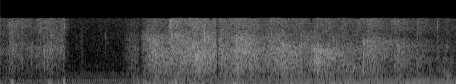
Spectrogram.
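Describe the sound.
Audience applause welcoming a speaker to a talk, starting after a brief quieter moment and then carrying on as an even, moderately loud patter of clapping to the end.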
